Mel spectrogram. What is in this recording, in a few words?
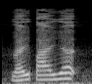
monday, cantonese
